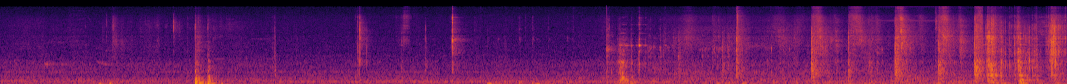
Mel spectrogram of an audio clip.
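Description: A metal spoon clinks and scrapes against a ceramic plate as ice cream is served, with a sharp knock about two and a half seconds in and a quicker run of dish clatter near the end, over a faint steady hum.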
